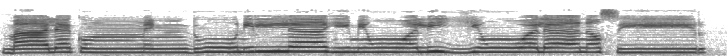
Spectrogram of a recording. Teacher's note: یہاں پر ماں کو ہم نے ایک الف کے برابر کھینچا، دون اللہ، دو کو ہم نے ایک الف کے برابر کھینچا. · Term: مد اصلی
